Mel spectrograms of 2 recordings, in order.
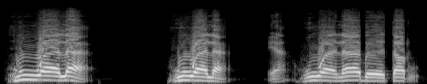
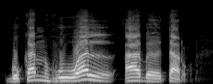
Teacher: Ya, jadi harokat hamzah dipindahkan ke harokat lam. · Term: memindahkan harokat hamzah ke lam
